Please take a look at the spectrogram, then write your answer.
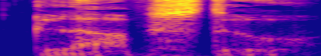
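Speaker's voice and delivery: low, hushed villain relishing his secret; scheming sorcerer. Acted. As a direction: savour every word like a villain confiding his plot. Rurak's villain voice.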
